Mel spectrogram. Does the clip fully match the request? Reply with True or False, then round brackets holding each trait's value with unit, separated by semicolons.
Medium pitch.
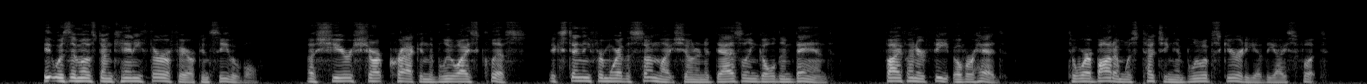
False (130 Hz)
